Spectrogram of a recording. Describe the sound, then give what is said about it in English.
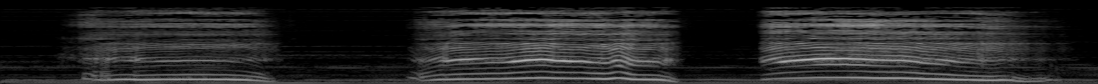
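Three long, muffled moans from someone whose mouth is taped shut, each a wavering, strained groan of a second or more with short pauses between, loud and alone. “It sounded like someone who was trying to communicate while having their mouth taped shut.”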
